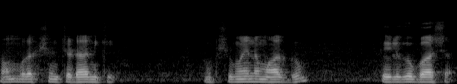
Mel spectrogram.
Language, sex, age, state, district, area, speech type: Telugu, male, 60+, Andhra Pradesh, East Godavari, rural, spontaneous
